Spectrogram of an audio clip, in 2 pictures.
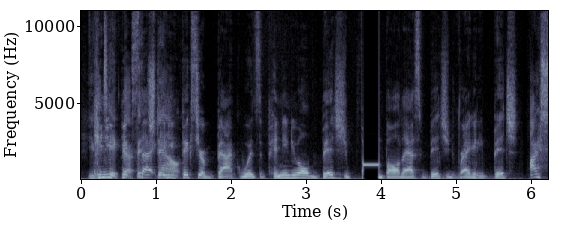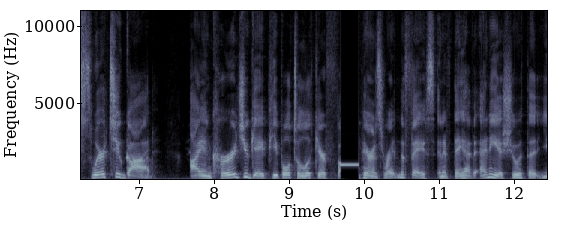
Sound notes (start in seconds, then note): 3.8 beep; 9.6 beep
